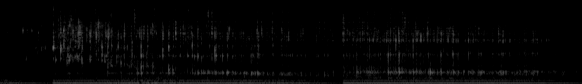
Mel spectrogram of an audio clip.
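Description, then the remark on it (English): Ice-cold beer pours steadily from a freshly opened pop-top can into a glass, a bubbling gush with a brief pause midway before it resumes, over a low steady hum and no talking. “And this is ice cold. So we'll give it a pour into our glass.”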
